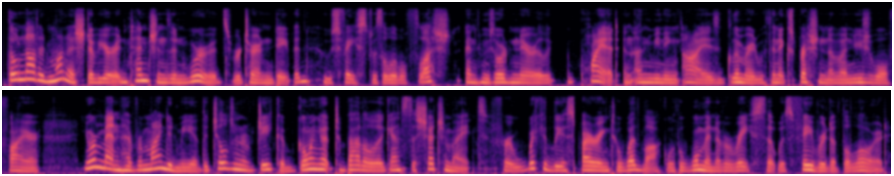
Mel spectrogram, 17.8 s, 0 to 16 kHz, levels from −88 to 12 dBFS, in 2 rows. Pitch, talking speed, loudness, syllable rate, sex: 180 Hz, 215 wpm, -18 LUFS, 6.3 syllables/s, female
